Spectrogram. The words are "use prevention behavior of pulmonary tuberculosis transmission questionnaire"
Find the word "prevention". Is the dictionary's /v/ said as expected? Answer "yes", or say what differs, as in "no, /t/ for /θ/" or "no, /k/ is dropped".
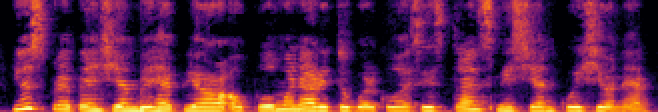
no, /p/ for /v/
